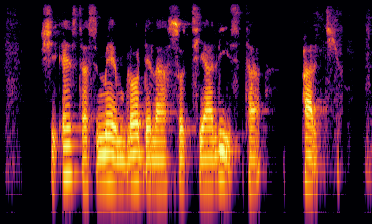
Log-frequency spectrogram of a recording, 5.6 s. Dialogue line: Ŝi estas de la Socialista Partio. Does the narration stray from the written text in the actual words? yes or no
yes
